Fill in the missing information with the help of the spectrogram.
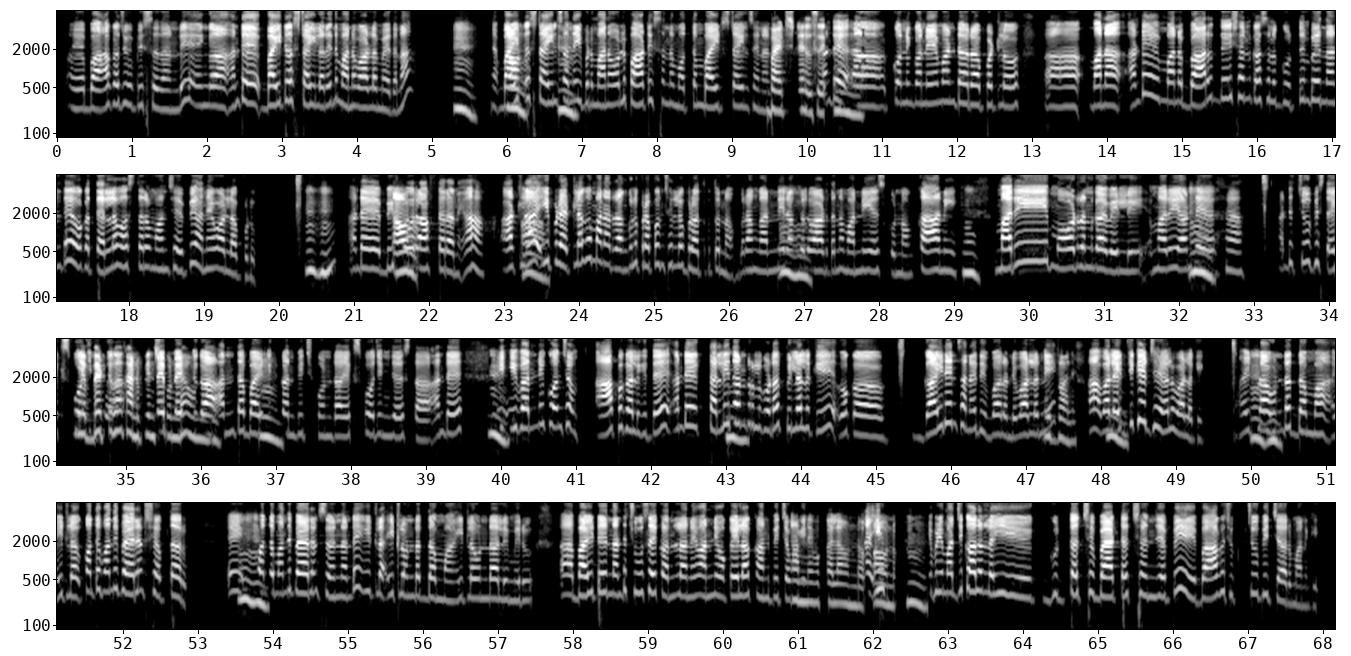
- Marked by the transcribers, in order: in English: "స్టైల్"; in English: "స్టైల్స్"; lip smack; in English: "బిఫోర్, ఆఫ్టర్"; in English: "మోడర్న్‌గా"; lip smack; in English: "ఎ‌క్స్‌పోజింగ్‌గా"; in English: "ఎక్స్‌పోజింగ్"; lip smack; in English: "గైడెన్స్"; in English: "ఎడ్యుకేట్"; lip smack; in English: "పేరెంట్స్"; in English: "పేరెంట్స్"; in English: "గుడ్ టచ్, బాడ్ టచ్"
- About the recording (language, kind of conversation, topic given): Telugu, podcast, సంస్కృతి మీ స్టైల్‌పై ఎలా ప్రభావం చూపింది?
